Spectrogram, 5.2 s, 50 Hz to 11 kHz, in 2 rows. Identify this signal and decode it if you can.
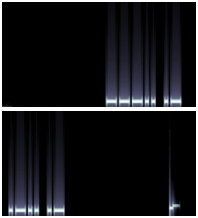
Morse code, heard as a keyed tone, about 28 wpm, 700 Hz. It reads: 8A LA
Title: Field Day Exchanges Encore - 28wpm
